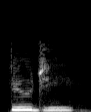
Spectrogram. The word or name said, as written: doojee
